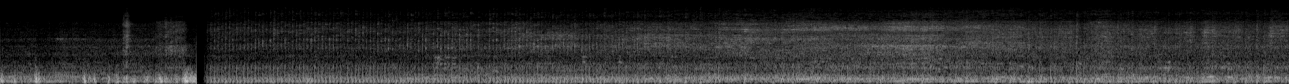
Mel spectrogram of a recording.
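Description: Diesel engine of a tracked rice combine harvester running steadily as it drives across the field. For the first two seconds wind buffets the microphone, then the sound cuts abruptly to an even engine noise.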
